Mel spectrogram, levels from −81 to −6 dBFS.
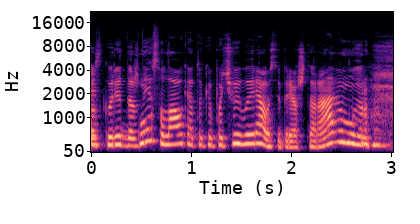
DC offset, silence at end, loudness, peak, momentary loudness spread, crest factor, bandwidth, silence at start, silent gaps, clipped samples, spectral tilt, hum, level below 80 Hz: under 0.1%; 0 s; -19 LUFS; -4 dBFS; 6 LU; 16 dB; 12 kHz; 0 s; none; under 0.1%; -6 dB/octave; none; -76 dBFS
